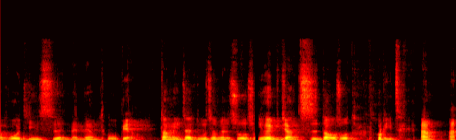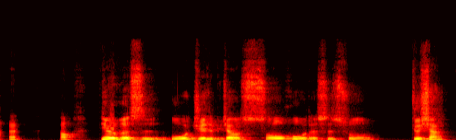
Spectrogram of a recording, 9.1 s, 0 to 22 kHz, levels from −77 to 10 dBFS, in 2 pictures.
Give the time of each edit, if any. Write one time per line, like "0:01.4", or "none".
none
